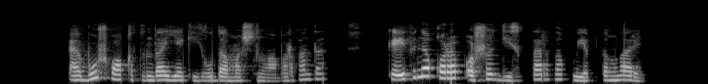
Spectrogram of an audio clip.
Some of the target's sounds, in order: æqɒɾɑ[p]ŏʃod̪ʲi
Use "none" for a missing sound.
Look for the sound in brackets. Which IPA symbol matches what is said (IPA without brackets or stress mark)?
p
